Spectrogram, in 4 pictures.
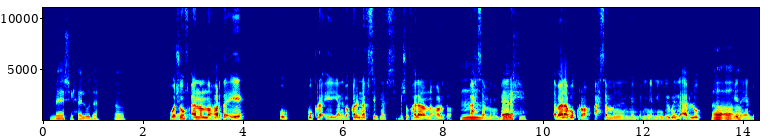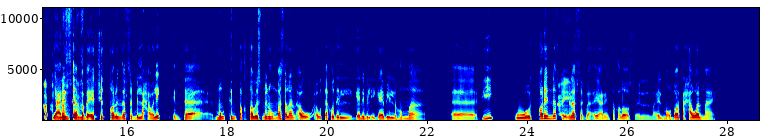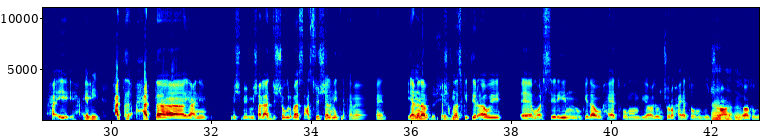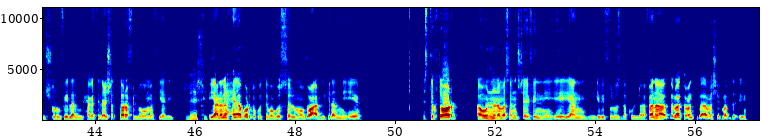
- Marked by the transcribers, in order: in English: "الsocial media"; in English: "الsocial media"; tapping; tsk
- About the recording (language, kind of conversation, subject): Arabic, podcast, إزاي بتتعامل مع إنك تقارن نفسك بالناس التانيين؟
